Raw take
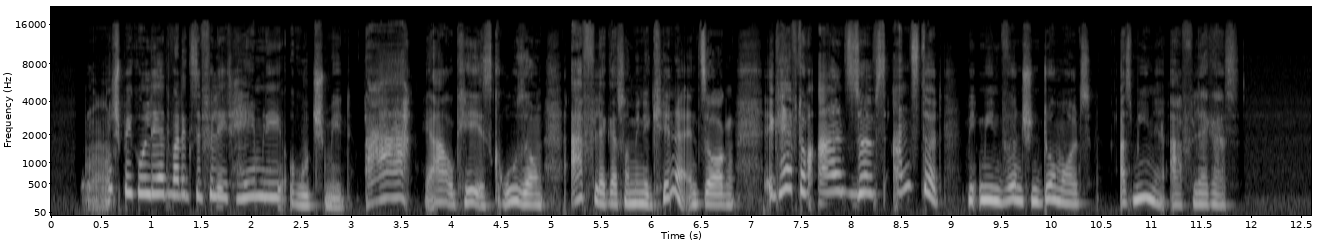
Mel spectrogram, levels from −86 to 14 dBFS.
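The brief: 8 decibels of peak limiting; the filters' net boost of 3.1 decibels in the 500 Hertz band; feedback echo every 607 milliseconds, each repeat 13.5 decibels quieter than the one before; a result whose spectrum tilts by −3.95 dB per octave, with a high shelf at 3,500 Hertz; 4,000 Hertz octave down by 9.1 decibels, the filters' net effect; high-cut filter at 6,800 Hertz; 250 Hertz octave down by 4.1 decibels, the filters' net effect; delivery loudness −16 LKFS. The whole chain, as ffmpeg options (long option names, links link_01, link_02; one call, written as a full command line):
ffmpeg -i in.wav -af "lowpass=6800,equalizer=frequency=250:width_type=o:gain=-7.5,equalizer=frequency=500:width_type=o:gain=6.5,highshelf=frequency=3500:gain=-8,equalizer=frequency=4000:width_type=o:gain=-7.5,alimiter=limit=-20dB:level=0:latency=1,aecho=1:1:607|1214:0.211|0.0444,volume=15.5dB" out.wav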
